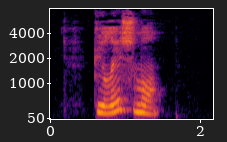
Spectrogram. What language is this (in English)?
Mari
